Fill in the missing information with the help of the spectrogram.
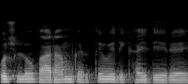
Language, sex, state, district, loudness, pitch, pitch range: Hindi, male, Bihar, Darbhanga, -24 LUFS, 115 Hz, 105-125 Hz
